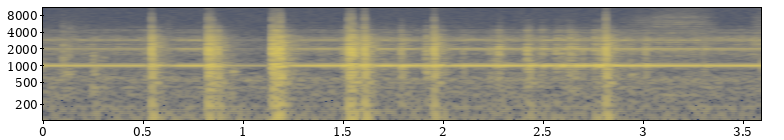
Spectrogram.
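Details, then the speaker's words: Northern Electric 5300 five-tube radio during an alignment check: a steady tone with irregular sharp crackles and pops every half second or so. The owner suspects a tube contact problem or a cold solder joint. Intermittent crackle. "I'm gonna assume it's just a tube in contact problem those goes down quite a ways before it grabs okay back on so it could be cold solder joint underneath here"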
